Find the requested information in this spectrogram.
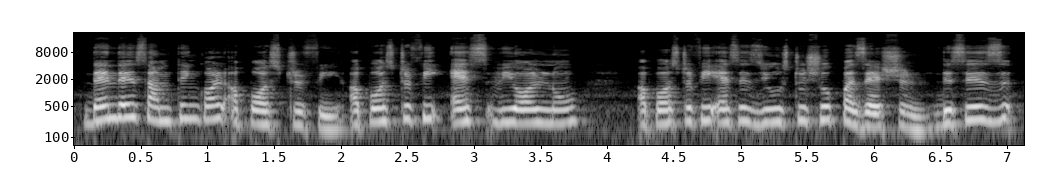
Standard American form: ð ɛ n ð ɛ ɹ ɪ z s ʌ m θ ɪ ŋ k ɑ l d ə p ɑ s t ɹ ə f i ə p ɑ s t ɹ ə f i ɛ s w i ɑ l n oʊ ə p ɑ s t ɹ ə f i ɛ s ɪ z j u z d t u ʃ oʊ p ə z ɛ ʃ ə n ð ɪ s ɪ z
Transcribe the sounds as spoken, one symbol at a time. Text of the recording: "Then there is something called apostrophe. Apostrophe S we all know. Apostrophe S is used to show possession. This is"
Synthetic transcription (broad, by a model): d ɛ n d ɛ ɹ ɪ z s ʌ m t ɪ ŋ k ɑ l d ə p ɑ s t ɹ ə f i ə p ɑ s t ɹ ə f i ɛ s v i ɑ l n oʊ ə p ɑ s t ɹ ə f i ɛ s ɪ z j u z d t u ʃ oʊ p ə z ɛ ʃ ə n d ɪ s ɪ z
